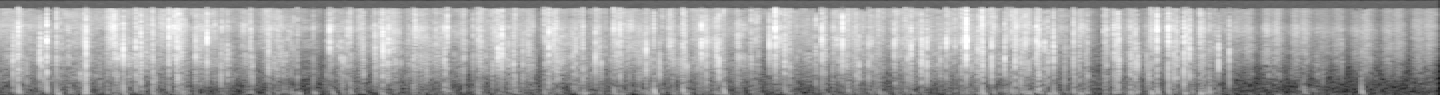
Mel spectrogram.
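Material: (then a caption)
Paper, foil. A small flat paper-and-foil lemongrass-ginger tea bag sachet is handled up close while long acrylic nails scratch and crinkle it. Dense, bright crinkling and scratching runs continuously for about eight seconds, then thins out into a few quieter taps and rustles at the end.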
